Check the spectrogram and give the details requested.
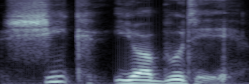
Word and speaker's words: Sheik Yerbouti: that is Frank Zappa Sheikh your booty I love the clever little word play on that one um it's spelled to sound like Chic your booty yeah not your booty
